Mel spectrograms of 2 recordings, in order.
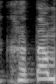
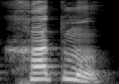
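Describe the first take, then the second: First: खत्म opened out as kha-tam; full vowel after त in खत्म; full-letter misreading. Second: खत्म as khat-mu; त closed straight onto म in खत्म; half-letter pronunciation. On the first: Teacher shows the mistake, खत्म with full ता. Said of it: "इस प्रकार से". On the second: Teacher shows how we read it, खत्म with half त. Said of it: "अपन पढ़ कैसे रहे". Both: Shown as a demonstration.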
